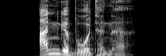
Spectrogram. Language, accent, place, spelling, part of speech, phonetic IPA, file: German, Germany, Berlin, angebotene, adjective, [ˈanɡəˌboːtənə], De-angebotene.ogg
- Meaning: inflection of angeboten: 1. strong/mixed nominative/accusative feminine singular 2. strong nominative/accusative plural 3. weak nominative all-gender singular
